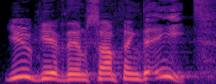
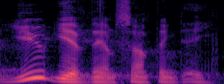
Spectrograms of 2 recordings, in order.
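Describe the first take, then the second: First: "You" hit hard, much higher and louder, a firm command; Jesus handing the job back to his disciples, emphatic command. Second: Said in the usual way. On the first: Shown as a demonstration. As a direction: punch "You", then the rest of the order. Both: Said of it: "is emphatic in the Greek".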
